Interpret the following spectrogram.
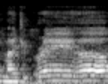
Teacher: Majreha di sini ada bacaan imalah, tulisannya majroha dibaca majreha karena mengucapkan antara harokat fathah dan harokat kasroh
